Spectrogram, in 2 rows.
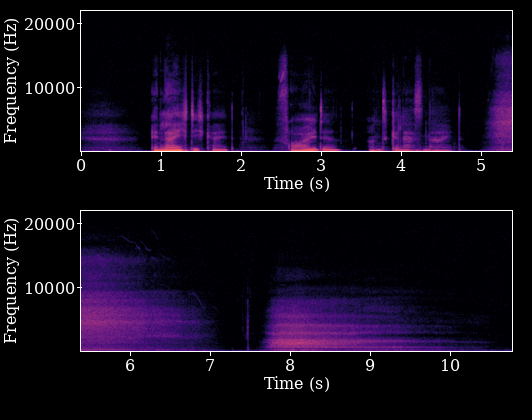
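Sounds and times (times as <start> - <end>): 
speech: 0.9 - 5.4
slow breathing in and out during a guided meditation: 5.0 - 10.6.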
